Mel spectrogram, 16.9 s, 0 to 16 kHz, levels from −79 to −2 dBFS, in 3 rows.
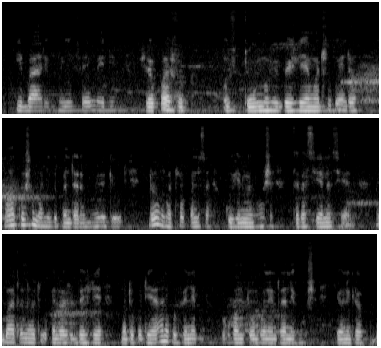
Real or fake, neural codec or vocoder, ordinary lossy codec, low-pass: real; none; Opus, 32 kbps; 14.4 kHz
